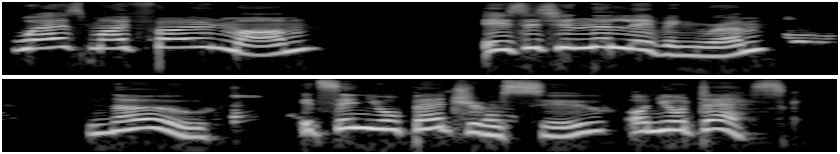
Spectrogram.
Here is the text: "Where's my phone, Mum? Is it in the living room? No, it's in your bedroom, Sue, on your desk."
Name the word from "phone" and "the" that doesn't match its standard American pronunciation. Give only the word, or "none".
none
